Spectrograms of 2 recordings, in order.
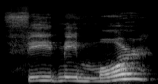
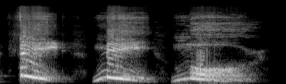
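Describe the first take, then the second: First: Slow, drawn-out half-hearted delivery; weak catchphrase. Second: Loud, high, drawn-out roar of feed; full-conviction catchphrase. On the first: Wrestler showing a limp catchphrase, drawn out. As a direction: say it like you don't believe it. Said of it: "Do you think if I'm going". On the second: Wrestler showing the catchphrase with total belief, roared. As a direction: belt it from the gut. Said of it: "What do you believe?". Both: Shown as a demonstration.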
